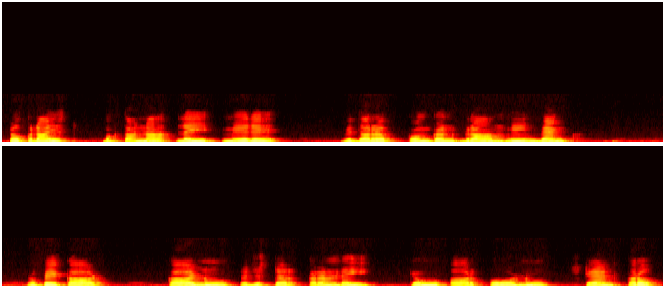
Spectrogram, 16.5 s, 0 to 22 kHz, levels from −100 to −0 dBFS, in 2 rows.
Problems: none marked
